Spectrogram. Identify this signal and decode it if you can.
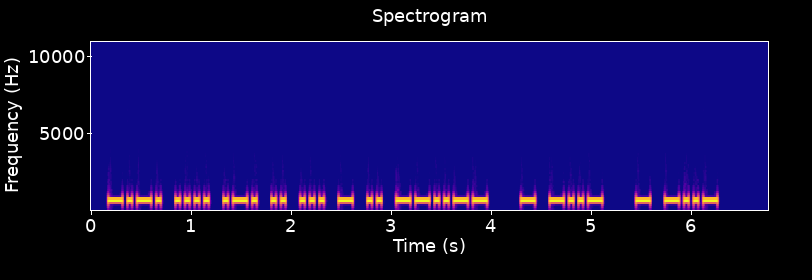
Morse code, heard as a keyed tone, about 25 wpm, 700 Hz. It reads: CHRISTI, TX TX
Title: K1USN SST QSO Practice 25wpm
